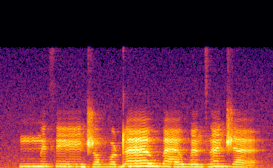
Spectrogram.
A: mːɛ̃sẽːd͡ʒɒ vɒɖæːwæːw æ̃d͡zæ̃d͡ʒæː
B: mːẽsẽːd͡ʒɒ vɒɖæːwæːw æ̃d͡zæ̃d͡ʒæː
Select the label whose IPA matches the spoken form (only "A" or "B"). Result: B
